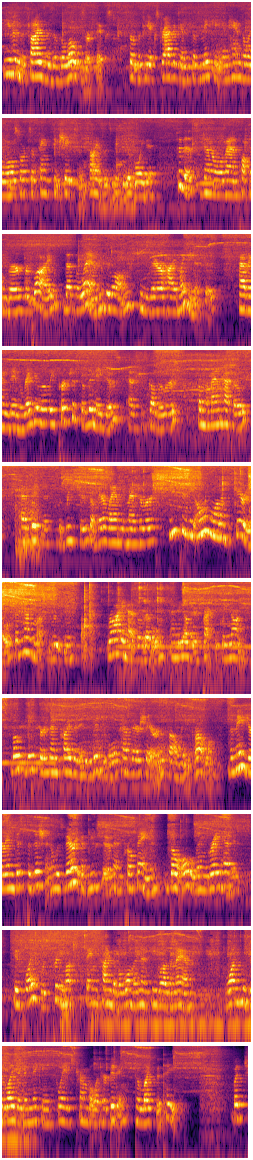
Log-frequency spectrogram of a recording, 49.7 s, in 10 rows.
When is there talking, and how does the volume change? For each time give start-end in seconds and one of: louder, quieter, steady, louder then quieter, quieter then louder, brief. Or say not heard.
0.0-48.6 steady
49.2-49.7 brief.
